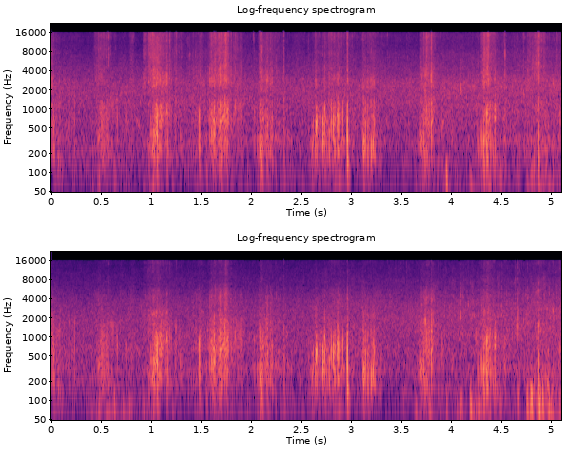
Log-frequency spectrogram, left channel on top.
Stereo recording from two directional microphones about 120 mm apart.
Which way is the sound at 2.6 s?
10° left (ahead or behind).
